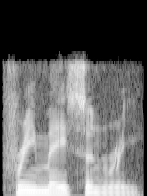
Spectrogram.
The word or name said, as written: freemasonry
